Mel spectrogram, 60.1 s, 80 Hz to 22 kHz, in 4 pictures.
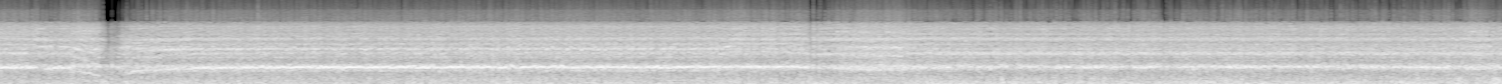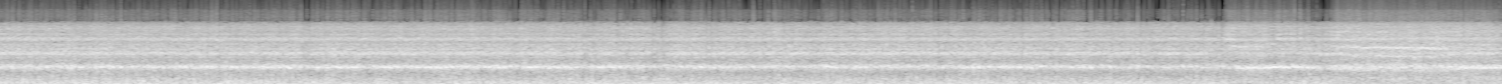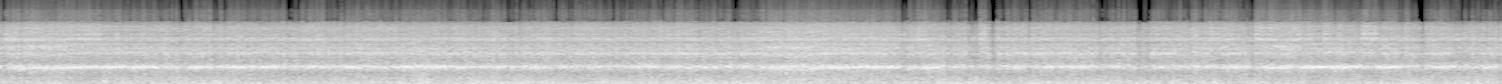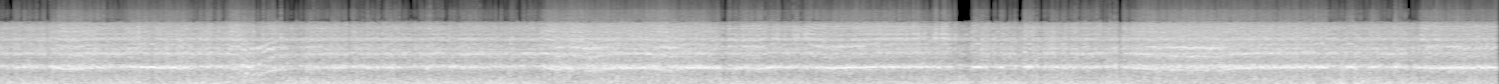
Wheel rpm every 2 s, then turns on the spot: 170, 200, 210, 210, 220, 230, 230, 230, 240, 230, 230, 230, 240, 230, 220, 220, 230, 230, 230, 220, 230, 230, 230, 210, 210, 230, 220, 230, 220, 230.
none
